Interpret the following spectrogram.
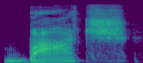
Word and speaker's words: botch: rhymes with Notch El it also rhymes with botch they botched the surgery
